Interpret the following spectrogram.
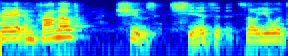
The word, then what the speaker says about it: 鞋子: Shoes in Mandarin, it is 鞋子，鞋子. Or in short, you can also say 鞋。鞋, one syllable is all you need.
